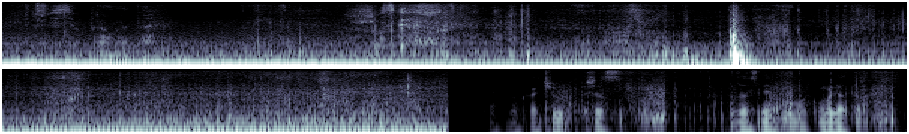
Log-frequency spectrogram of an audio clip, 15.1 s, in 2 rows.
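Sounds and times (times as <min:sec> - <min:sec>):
car engine idling: 0:00.0 - 0:11.3
loud thump: 0:05.6 - 0:06.6.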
